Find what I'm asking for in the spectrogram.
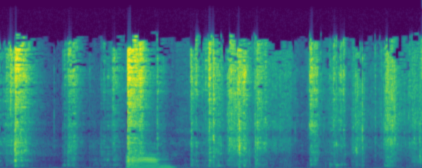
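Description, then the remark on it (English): Paper crinkles and crumples while being unpacked, in a steady run of scratchy rustles, with a brief tonal squeak partway through and a faint low hum underneath. “There's a piece of paper.”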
